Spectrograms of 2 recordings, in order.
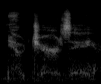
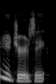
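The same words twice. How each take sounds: First: Whispered like a guilty secret; mock whisper. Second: Said in the usual way. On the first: Admitting to the co-host where she was born, mock whisper. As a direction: drop into a playful whisper. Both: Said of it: "I gotta whisper it".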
